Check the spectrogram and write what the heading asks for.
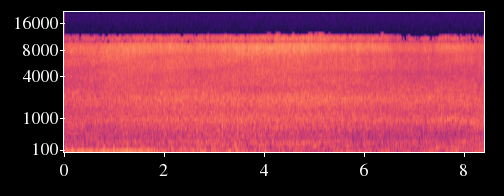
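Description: Wind buffeting the microphone, with a heavy low rumble for about the first two seconds that then eases, over a steady hiss of wind and distant road traffic.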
